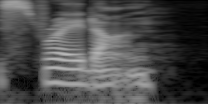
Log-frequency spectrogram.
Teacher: boleh juga dibaca jadi satu tapi dia ada flap D-nya ya. Kalau mau digabung jadi satu jadi straight on.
